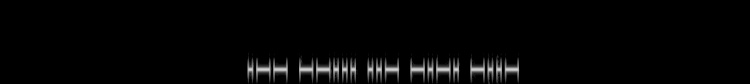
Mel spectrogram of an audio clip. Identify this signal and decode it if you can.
Morse code, heard as a keyed tone, about 28 wpm, 700 Hz. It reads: W7UCX
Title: USA Call Signs - 5 Characters - Repeated 3x - 28wpm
